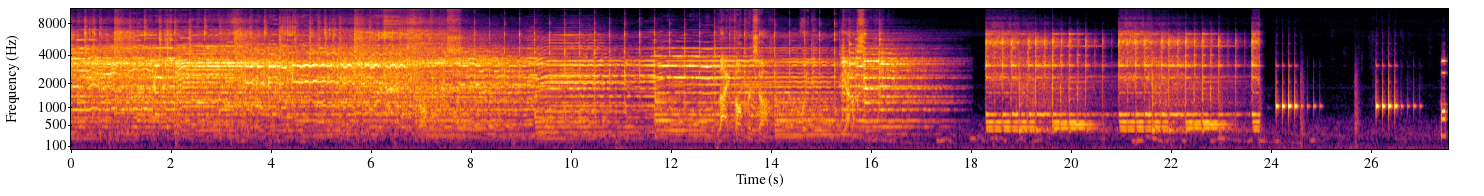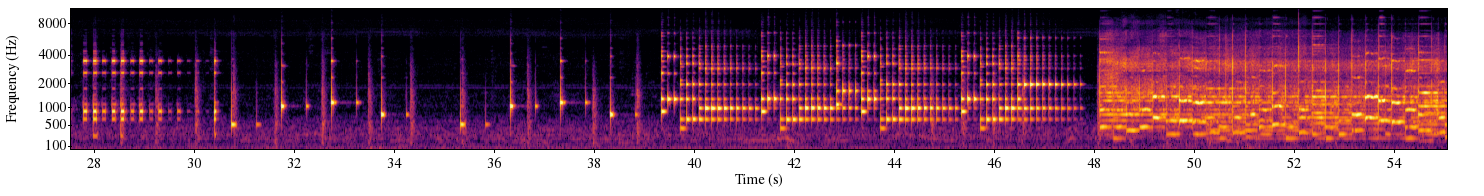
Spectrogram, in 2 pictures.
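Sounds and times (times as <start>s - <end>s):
ringtone melody of struck notes: 0.0s - 17.2s, 18.3s - 25.0s, 39.4s - 55.0s.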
